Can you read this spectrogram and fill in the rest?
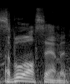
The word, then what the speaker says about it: Abuelsamid: Abuelsamid.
